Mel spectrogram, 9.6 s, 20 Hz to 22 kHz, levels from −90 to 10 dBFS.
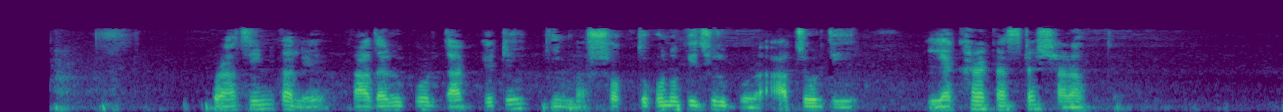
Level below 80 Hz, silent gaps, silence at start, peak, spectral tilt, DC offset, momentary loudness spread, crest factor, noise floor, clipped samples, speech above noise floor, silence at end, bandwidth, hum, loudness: -60 dBFS; none; 0.4 s; -2 dBFS; -3 dB/octave; under 0.1%; 19 LU; 20 dB; -62 dBFS; under 0.1%; 41 dB; 1.2 s; 8.2 kHz; none; -20 LUFS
